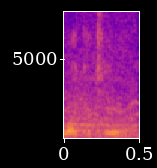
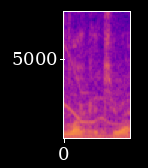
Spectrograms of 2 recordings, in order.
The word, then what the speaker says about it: Lakitu: keeps picking me hey Dylan his name is lucky too it's lucky too no it's look at you look at tongue it's lucky too no why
